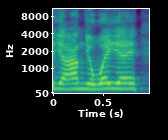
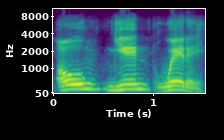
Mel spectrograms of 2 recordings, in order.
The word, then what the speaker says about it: Onyenwere: Michaela Onyewaye.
